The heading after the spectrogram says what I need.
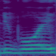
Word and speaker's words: Du Bois: All right, so moving on from Chestnut, we have the Criteria of Negro Art by Du Bois, and he pronounces it Du Bois, so that's what I'm going to say.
